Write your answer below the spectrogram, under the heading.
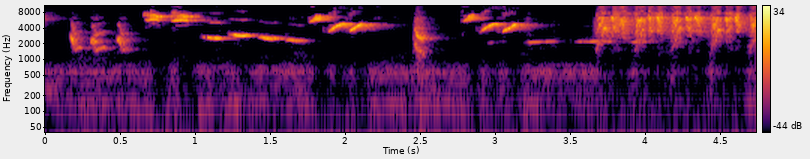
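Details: Sunda laughingthrush in full song, mixing in the voices of magpie-robin, shama and orange-headed thrush. Quick sliding whistles, twittering notes and a final harsh buzzy burst, over a steady low hum.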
